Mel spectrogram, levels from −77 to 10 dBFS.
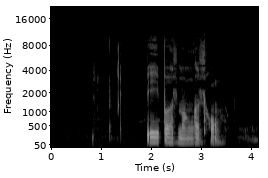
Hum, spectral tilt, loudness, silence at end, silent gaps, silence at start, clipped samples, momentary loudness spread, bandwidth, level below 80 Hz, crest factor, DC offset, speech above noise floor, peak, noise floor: none; -5.5 dB/octave; -34 LUFS; 0.75 s; none; 0.85 s; under 0.1%; 19 LU; 11.5 kHz; -58 dBFS; 22 dB; under 0.1%; 43 dB; -14 dBFS; -74 dBFS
